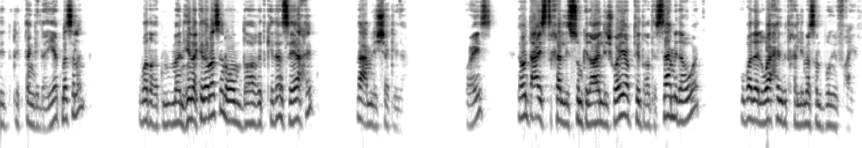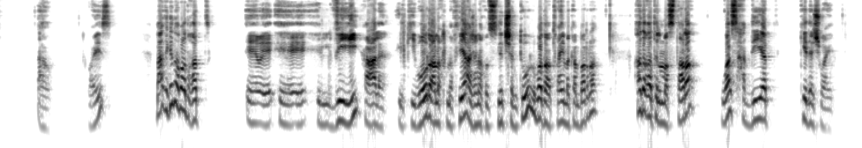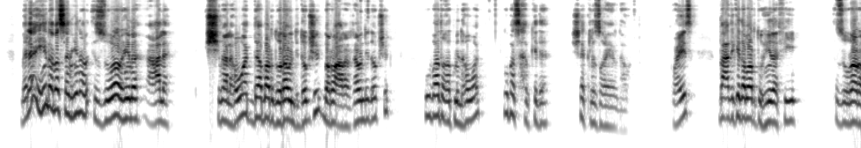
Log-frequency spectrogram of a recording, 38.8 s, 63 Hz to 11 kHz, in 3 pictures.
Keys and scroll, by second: 19.7 typing, 23.0 space.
